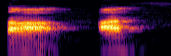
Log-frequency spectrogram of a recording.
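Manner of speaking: सा and अस with tongue tip at the teeth root; correct sa. Shown as a demonstration. Teacher shows students the tongue placement. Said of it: "जुबान की नोक ऊपर वाले दांतों की जड़ में".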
